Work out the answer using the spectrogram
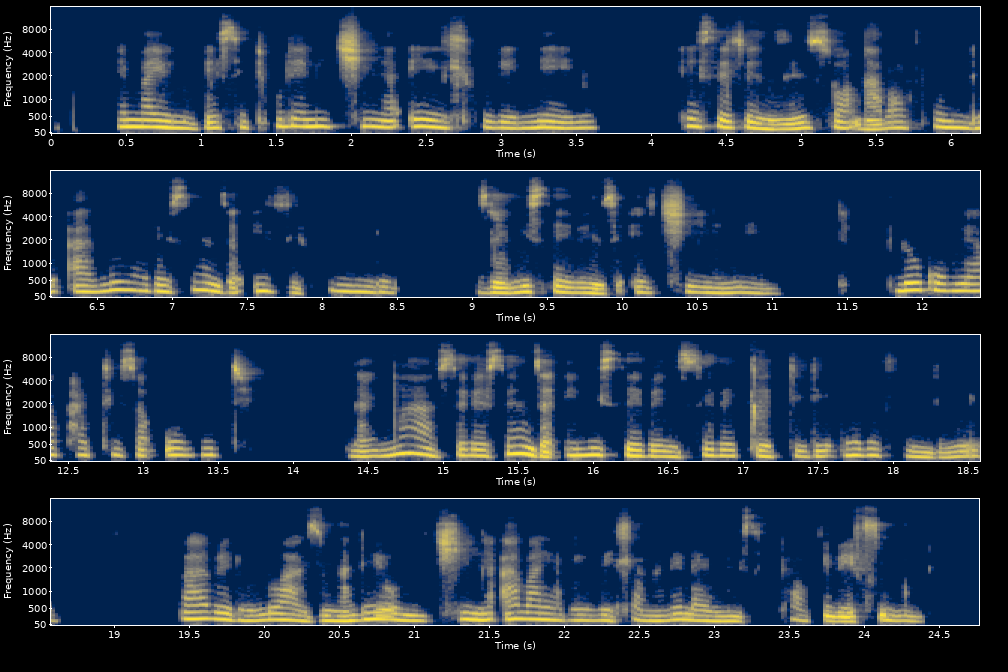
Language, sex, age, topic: North Ndebele, female, 50+, education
